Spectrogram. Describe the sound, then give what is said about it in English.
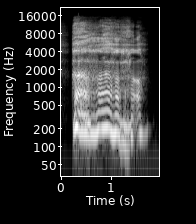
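A voice imitates an exaggerated, extremely loud sigh: one drawn-out, groaning exhale of about a second and a half, voiced and slightly wavering, heard alone. “he'd shift in his seat, roll his eyes, and sigh louder than I've ever heard anyone sigh. It was so loud that I'm barely comfortable calling it a sigh. It was like a”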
